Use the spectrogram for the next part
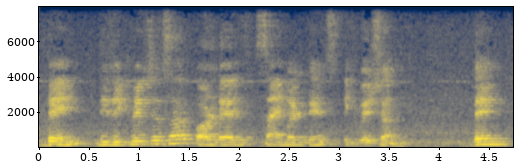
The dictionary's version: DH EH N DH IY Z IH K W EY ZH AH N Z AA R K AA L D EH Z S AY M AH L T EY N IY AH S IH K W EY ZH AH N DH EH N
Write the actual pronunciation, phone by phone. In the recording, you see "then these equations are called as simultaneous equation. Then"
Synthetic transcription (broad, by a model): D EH N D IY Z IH K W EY SH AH N S AA R K AA L D EH Z S AY M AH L T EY N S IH K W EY SH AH N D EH N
